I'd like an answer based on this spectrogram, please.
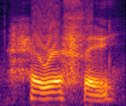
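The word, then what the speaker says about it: הרפו: translated in the Bible, is this word herefe, is how I believe it's pronounced. He, resh, pe, vav.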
